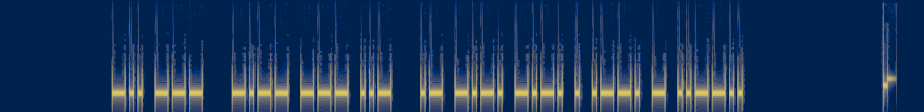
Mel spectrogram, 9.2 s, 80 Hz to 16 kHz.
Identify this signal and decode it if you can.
Morse code, heard as a keyed tone, about 28 wpm, 700 Hz. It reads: DO YOU ACCEPT?
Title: Sentences from Top 1300 Words 28wpm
